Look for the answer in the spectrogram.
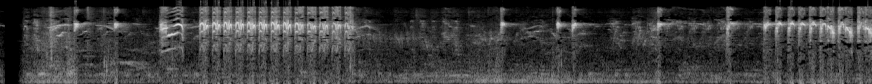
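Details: Crimson sunbird song from a cage-bird training recording: short high chips lead into a fast, piercing trill of evenly spaced notes, followed by sparse chips and another trill at the end.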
